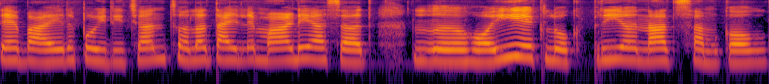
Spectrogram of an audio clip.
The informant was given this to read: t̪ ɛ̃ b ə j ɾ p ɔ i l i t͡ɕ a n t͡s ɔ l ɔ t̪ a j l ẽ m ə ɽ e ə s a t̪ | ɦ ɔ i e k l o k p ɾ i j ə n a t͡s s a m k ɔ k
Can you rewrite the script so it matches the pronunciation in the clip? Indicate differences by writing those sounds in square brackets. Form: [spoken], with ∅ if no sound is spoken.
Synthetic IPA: t̪ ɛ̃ b [a] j ɾ p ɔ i l i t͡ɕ a n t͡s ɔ l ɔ t̪ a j l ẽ m [a] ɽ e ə s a t̪ | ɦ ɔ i e k l o k p ɾ i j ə n a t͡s s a m k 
